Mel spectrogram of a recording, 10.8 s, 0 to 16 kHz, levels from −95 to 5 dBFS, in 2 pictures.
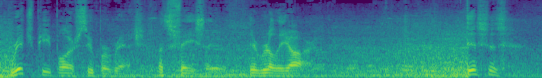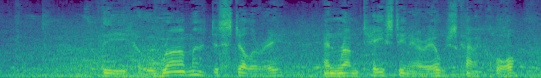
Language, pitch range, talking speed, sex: English, 125-165 Hz, 140 wpm, male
